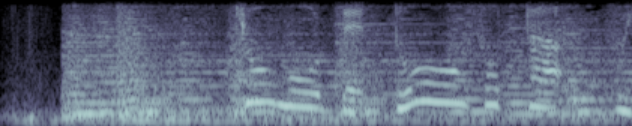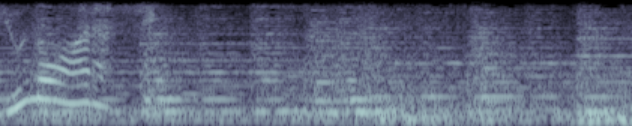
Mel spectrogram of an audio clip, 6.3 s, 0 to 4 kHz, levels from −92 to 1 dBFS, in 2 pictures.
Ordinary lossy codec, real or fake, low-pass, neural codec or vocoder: Opus, 64 kbps; real; 3.6 kHz; none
